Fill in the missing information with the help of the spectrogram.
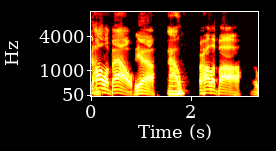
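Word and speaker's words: Holobaugh: But this, in some part, is me trying to inform the masses so that when I'm banging Hollabo this weekend and everybody thinks it's Hollabaugh because it's spelled B-A-U-G-H.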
